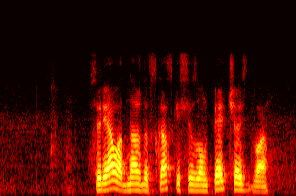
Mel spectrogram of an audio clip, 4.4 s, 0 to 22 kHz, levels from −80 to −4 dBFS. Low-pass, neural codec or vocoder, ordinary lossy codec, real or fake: 7.2 kHz; none; Opus, 16 kbps; real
